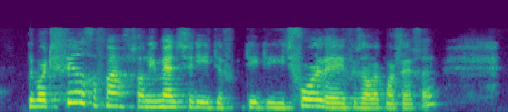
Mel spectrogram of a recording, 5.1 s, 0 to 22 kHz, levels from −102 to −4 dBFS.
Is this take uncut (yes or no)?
yes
